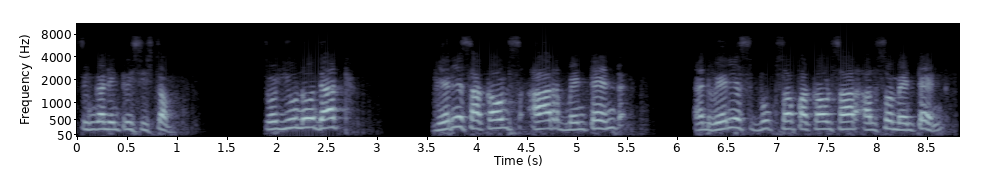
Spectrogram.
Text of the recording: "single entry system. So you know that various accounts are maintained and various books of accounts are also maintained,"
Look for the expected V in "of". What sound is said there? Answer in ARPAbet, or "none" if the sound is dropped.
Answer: P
